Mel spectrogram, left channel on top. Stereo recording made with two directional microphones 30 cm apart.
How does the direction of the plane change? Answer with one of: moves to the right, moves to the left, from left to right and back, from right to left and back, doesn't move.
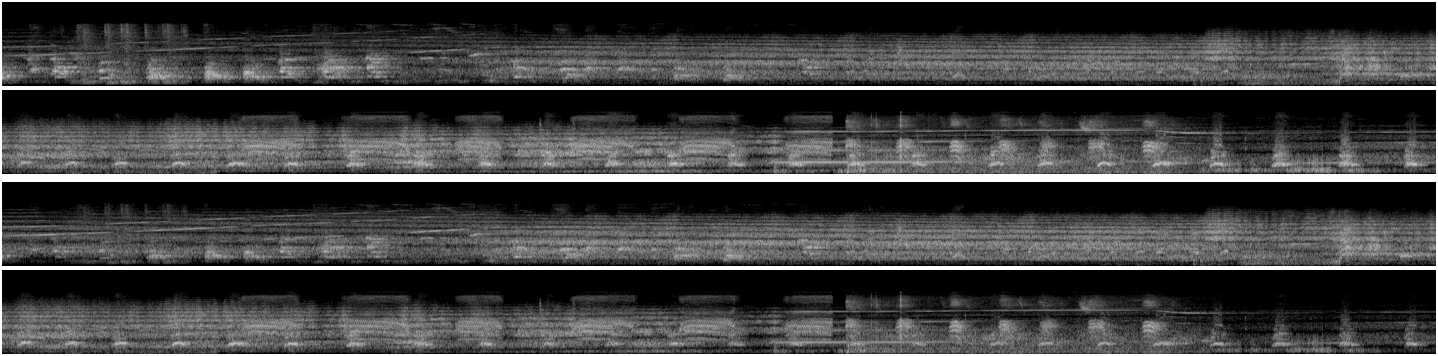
moves to the left.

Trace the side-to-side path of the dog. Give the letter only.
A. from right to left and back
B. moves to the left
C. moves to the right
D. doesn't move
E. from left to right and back
E.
